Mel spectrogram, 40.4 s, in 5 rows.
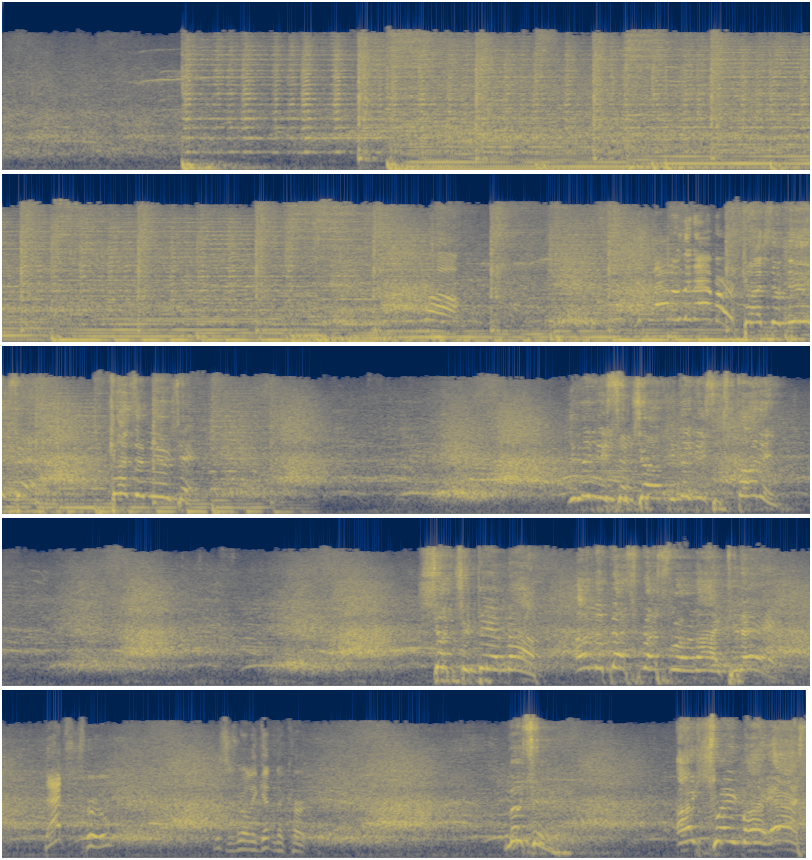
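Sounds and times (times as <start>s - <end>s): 
large arena crowd chanting and yelling: 0.0s - 40.3s
speech: 34.7s - 35.7s, 37.4s - 38.2s, 39.1s - 40.3s.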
